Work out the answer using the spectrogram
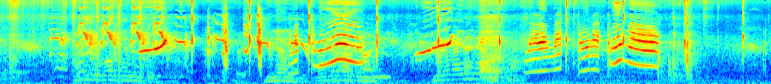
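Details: Rose-ringed parakeet from Pakistan making a busy mix of bent, whistled squawks and chattering, speech-like harmonic notes, in bursts with brief pauses and clicks.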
